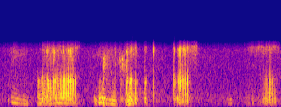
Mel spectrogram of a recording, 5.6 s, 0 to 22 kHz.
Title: My 2 month old snoring lol!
